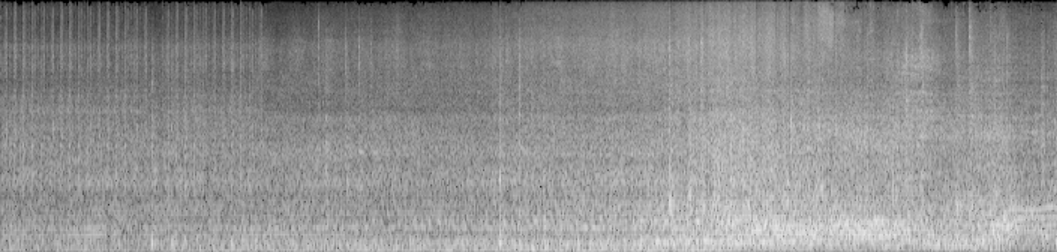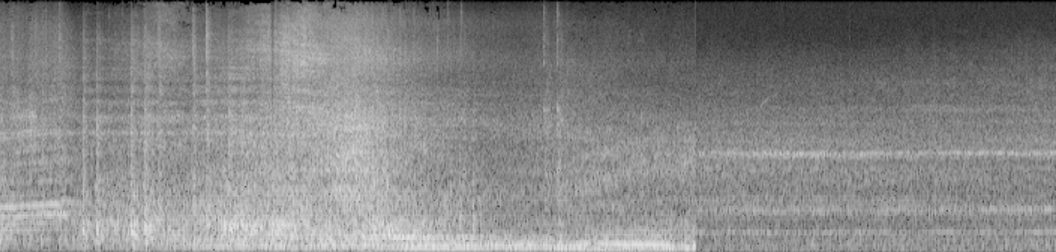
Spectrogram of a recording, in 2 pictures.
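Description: A train passing close by, its wheels clattering over the rail joints as it grows loud, with a short horn blast around the middle. The loud passing cuts off abruptly near the end, leaving a quieter steady hum.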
